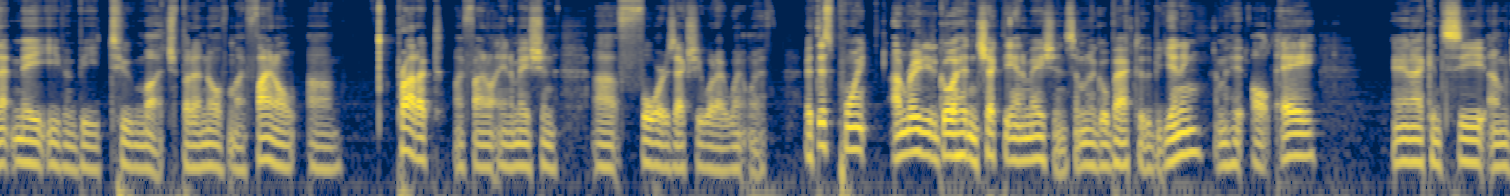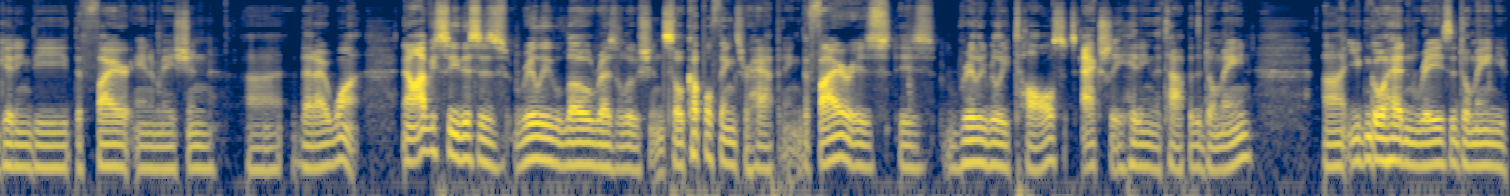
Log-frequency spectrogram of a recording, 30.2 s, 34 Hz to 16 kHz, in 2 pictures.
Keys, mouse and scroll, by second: 1.1-4.5 middle drag, 8.3-10.7 middle drag, 10.7-12.6 drag, 12.4 alt+a, 16.9-18.9 middle drag, 24.6-28.3 middle drag, 28.9-30.2 middle drag.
